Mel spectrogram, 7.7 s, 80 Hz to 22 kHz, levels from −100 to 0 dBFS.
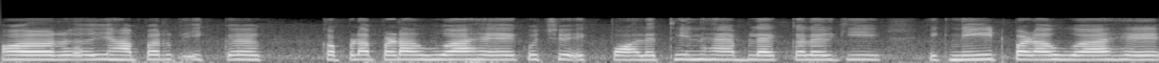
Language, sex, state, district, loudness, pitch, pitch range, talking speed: Hindi, female, Chhattisgarh, Bilaspur, -16 LUFS, 255 Hz, 250-255 Hz, 155 wpm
